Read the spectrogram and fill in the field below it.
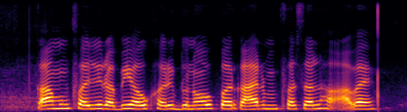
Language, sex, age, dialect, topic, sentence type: Chhattisgarhi, female, 18-24, Central, agriculture, question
